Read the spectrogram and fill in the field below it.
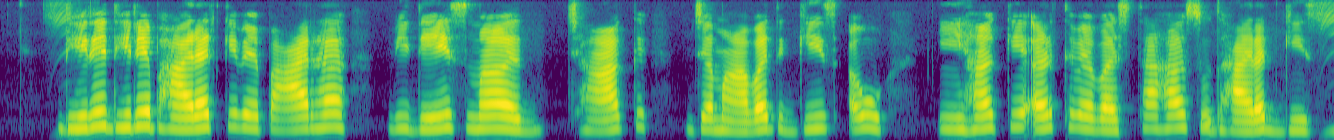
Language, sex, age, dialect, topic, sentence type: Chhattisgarhi, female, 18-24, Western/Budati/Khatahi, banking, statement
